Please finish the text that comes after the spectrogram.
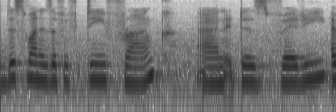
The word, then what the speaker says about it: francs: So this one in French is 5 francs, that is 5 franc. This one in French is 25 francs, that is 25 franc.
